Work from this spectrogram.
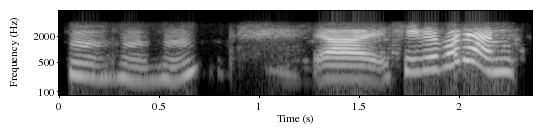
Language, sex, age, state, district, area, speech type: Bengali, female, 18-30, West Bengal, Jalpaiguri, rural, conversation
